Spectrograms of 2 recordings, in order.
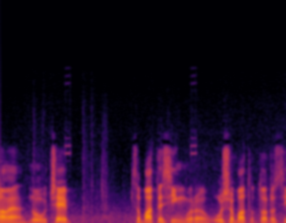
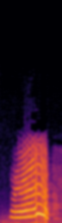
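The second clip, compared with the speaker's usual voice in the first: very high, loud shriek; short piercing yelp of fright; startled scream; 15 dB louder than usual. Real, not acted. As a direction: scream at a sudden scare. Startled by horror game.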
